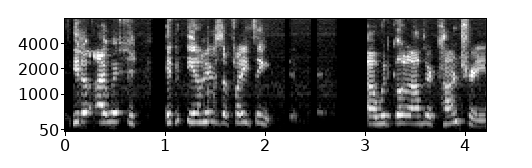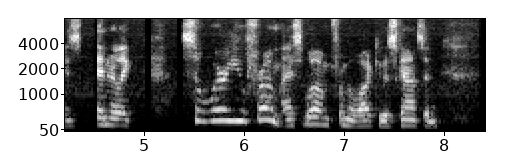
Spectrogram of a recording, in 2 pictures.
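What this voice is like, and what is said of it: Midwestern Wisconsin accent. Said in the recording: “My accent, too. I mean, I know I have it. ... the Midwest accent”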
